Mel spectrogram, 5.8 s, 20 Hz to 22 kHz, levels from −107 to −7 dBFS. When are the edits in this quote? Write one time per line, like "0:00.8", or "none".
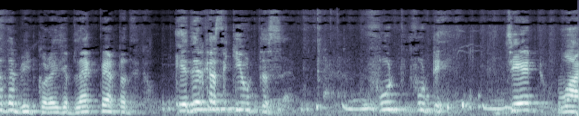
0:01.6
